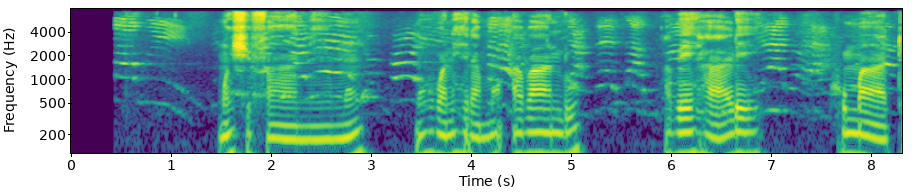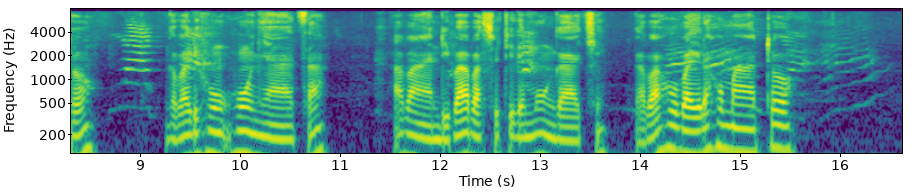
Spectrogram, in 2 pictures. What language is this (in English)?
Masaaba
